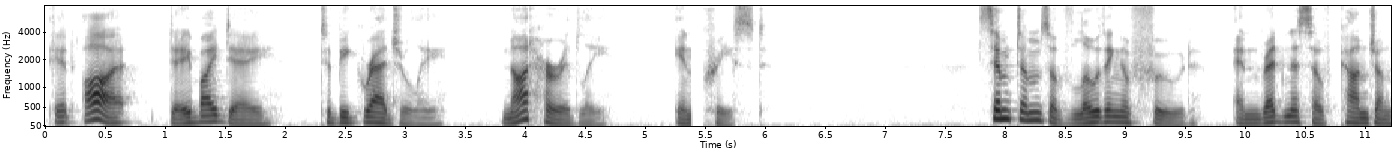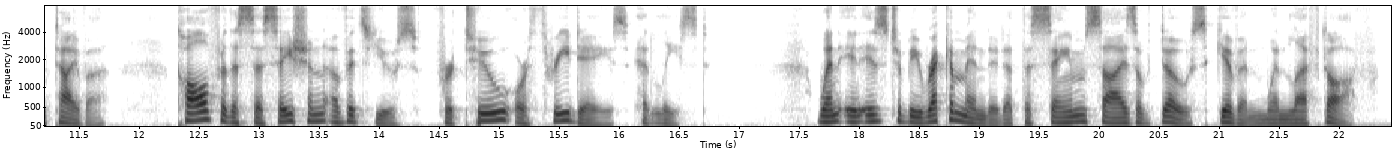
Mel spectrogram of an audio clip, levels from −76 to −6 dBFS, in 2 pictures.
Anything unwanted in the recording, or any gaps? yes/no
yes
